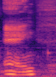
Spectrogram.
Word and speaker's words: Ang: wrong first of all it's not un it's Ang and Shyamalan with the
